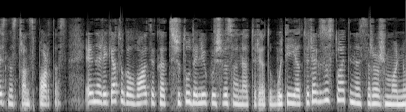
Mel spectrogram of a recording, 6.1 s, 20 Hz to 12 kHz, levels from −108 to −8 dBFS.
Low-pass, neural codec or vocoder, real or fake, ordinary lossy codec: 7.2 kHz; codec, 16 kHz, 16 kbps, FunCodec, trained on Chinese and English, 50 frames a second; fake; AAC, 32 kbps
